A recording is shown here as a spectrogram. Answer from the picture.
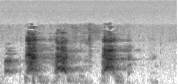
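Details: Three hoarse dog barks about a third of a second apart, then silence.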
